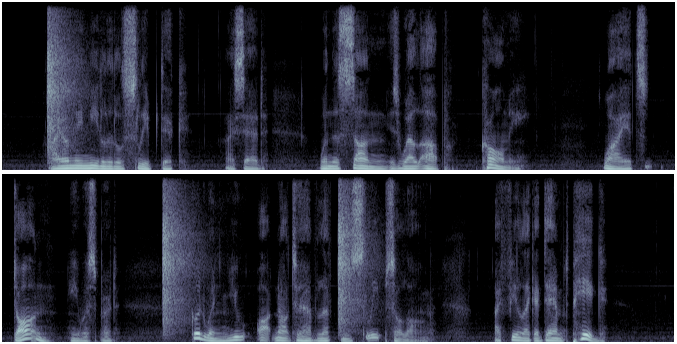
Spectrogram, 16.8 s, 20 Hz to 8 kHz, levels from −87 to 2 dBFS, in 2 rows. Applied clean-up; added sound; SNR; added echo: none; Clapping; 5 dB; none.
